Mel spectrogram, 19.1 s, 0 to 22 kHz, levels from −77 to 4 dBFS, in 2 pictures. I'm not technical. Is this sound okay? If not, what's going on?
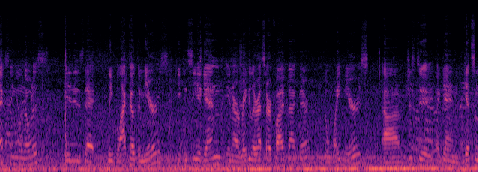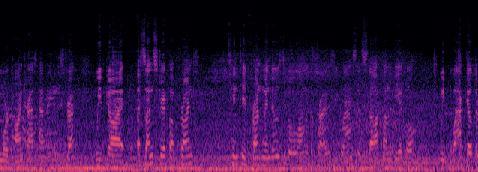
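No, there's a crude rate conversion running through the whole clip: samples were simply dropped, likely going from 48 kHz to 44.1 kHz, adding a gritty fizz on loud, bright sounds.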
